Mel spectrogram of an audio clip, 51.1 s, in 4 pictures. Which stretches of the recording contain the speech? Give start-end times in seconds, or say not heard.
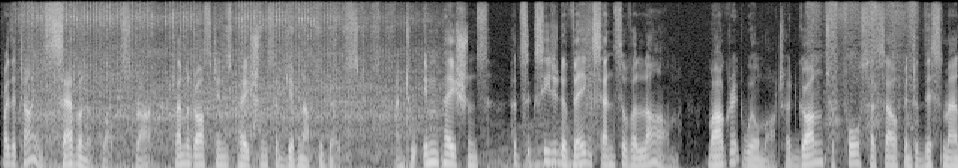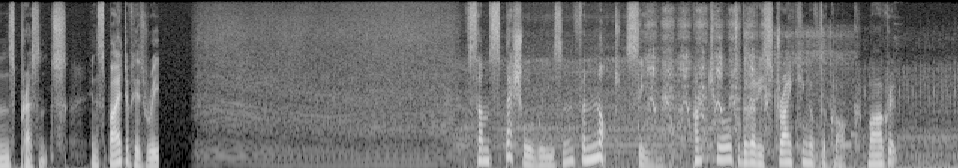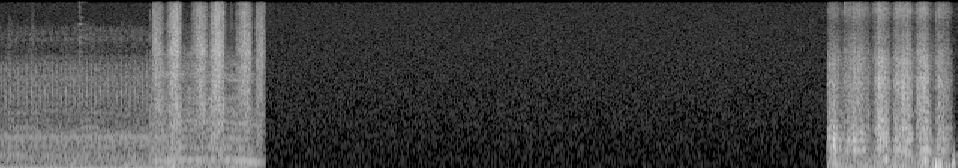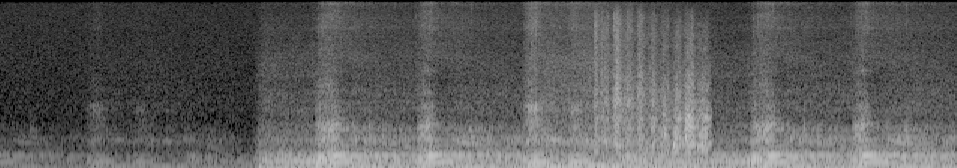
0.0-14.9, 19.0-24.7.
